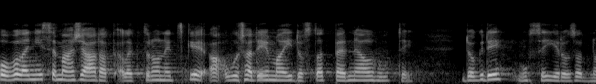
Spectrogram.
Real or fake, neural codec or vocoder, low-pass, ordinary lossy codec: fake; codec, 16 kHz, 2 kbps, X-Codec, WavLM features, trained on Multilingual LibriSpeech; 7.2 kHz; AAC, 64 kbps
